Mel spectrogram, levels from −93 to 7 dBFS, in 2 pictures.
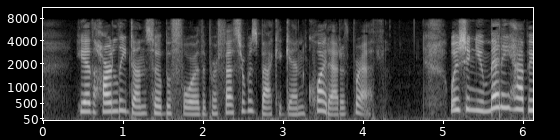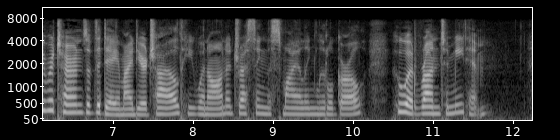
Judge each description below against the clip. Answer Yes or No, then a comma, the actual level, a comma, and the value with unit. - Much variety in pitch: Yes, wide, 5.7 semitones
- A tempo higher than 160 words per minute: Yes, average, 195 wpm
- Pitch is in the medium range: No, high, 205 Hz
